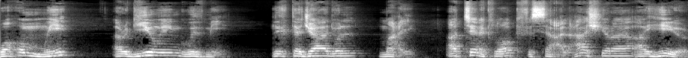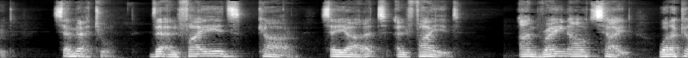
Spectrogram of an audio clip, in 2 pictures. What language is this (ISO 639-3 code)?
ara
